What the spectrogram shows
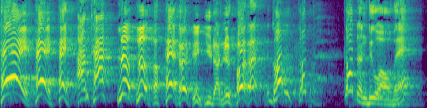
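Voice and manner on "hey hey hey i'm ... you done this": pretend yelling, higher. Showing how God would not shout at someone: mock shouting. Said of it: "God's not gonna shout".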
